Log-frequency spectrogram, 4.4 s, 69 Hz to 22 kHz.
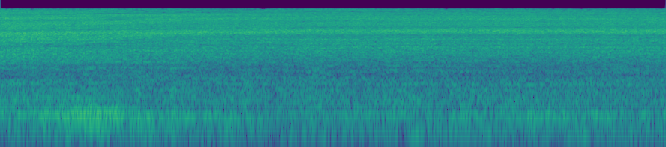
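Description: Amtrol WX-250 well pressure tank draining out, a steady hiss.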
